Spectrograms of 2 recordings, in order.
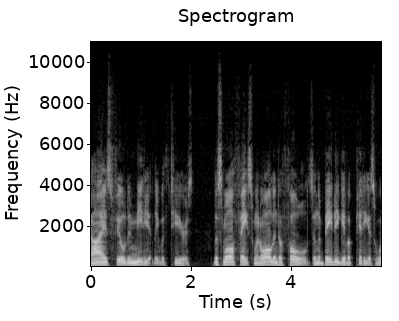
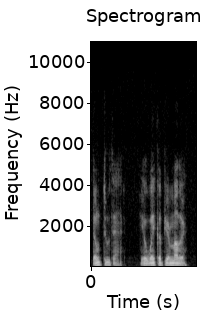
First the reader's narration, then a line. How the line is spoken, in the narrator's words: Itale said in a low tone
